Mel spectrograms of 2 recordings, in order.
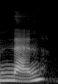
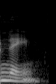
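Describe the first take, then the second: First: The vowel is short, as in 'pen'. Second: The vowel is long, as in 'seen'. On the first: This is the Northampton pronunciation. "If you live in Northampton, they say the River Nen" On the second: This is the Peterborough pronunciation. "in Peterborough it's the River Nene"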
